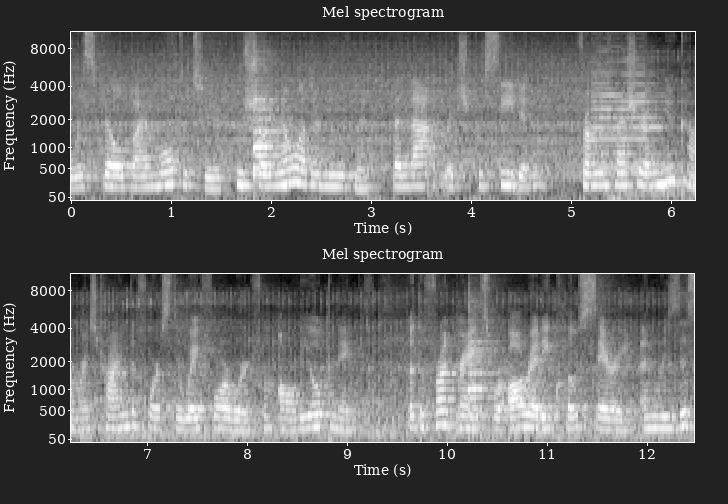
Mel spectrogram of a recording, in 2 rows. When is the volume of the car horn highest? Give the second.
2 s.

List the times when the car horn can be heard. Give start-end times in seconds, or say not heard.
0.9-2.2, 5.2-5.8, 9.3-10.6.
